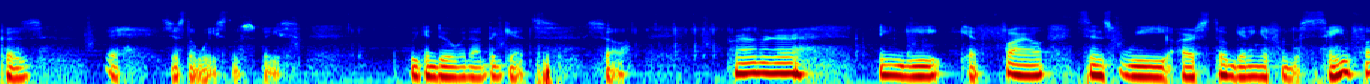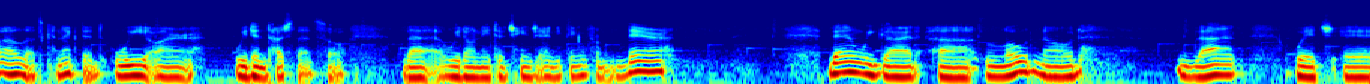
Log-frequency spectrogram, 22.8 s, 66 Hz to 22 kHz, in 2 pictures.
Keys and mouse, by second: 0.9-2.2 drag, 2.3 BackSpace, 2.9 BackSpace, 4.3 click, 5.0 click, 5.2-6.1 typing, 7.4 shift+0, 8.3 ctrl+s, 14.4 click, 15.2 BackSpace, 15.4 BackSpace, 22.6-22.8 drag.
